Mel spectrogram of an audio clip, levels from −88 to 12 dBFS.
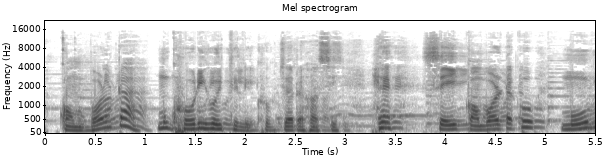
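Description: At 2.12 s and again at 3.32 s, compressed frames are skipped. The audio jumps ahead by about 150 ms each time, which fits roughly seven missing or rejected frames of 23.2 ms. Each join is heard as a sudden break in the sound.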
